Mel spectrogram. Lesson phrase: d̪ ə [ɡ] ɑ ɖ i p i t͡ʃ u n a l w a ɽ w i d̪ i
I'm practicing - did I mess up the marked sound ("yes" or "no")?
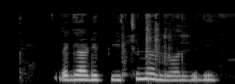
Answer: no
